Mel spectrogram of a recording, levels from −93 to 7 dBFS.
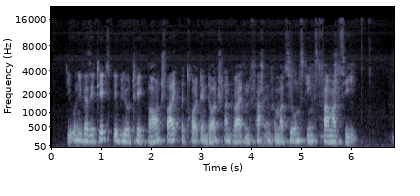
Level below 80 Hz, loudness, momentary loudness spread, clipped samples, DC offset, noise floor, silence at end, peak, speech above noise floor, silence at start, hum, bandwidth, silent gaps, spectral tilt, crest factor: -58 dBFS; -28 LUFS; 7 LU; under 0.1%; under 0.1%; -55 dBFS; 0 s; -8 dBFS; 27 dB; 0.3 s; none; 16.5 kHz; none; -6 dB/octave; 20 dB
